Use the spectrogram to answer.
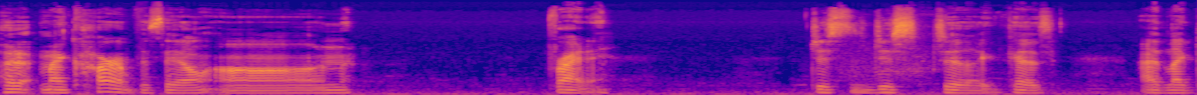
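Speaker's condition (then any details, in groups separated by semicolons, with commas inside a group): Traumatic brain injury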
